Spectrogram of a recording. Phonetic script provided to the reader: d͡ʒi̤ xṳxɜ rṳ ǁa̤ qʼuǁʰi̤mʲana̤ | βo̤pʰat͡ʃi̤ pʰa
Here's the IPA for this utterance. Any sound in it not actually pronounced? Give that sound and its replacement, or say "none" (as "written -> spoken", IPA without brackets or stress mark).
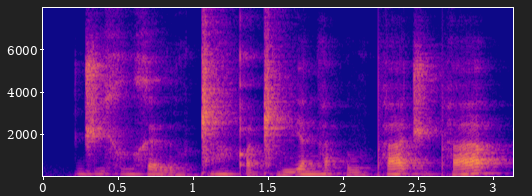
o̤ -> ṳ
